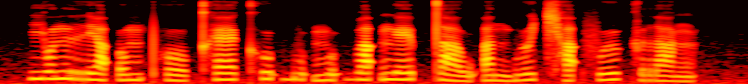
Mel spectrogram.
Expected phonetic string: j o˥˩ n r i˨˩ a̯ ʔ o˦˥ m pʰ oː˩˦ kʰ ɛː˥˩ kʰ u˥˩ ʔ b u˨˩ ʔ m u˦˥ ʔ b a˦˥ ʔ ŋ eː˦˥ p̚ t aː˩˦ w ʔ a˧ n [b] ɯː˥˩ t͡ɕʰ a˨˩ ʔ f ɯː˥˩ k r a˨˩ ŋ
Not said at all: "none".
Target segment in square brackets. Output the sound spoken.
b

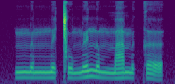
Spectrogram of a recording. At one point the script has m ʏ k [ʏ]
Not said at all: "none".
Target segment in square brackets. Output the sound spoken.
ə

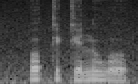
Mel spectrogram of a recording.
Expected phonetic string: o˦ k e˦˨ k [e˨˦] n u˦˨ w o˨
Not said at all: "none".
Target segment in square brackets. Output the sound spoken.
e˨˦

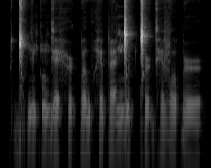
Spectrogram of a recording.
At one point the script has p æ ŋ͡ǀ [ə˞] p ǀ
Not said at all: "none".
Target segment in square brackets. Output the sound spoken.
ə˞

